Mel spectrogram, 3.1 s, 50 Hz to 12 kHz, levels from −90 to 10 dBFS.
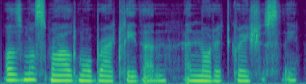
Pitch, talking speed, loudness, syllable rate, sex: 205 Hz, 155 wpm, -16 LUFS, 5.1 syllables/s, female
